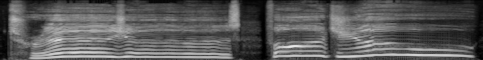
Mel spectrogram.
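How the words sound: It is said in a put-on spooky voice. "I don't know why I'm using my spooky voice there"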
